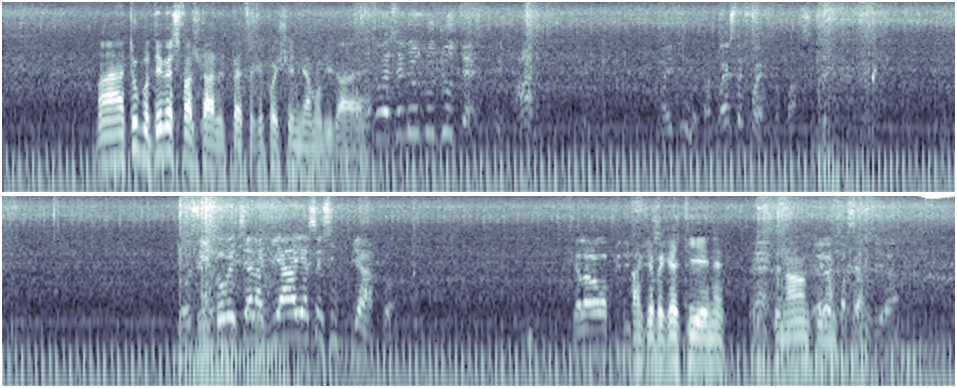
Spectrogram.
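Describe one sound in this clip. A man talks outdoors, close by.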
